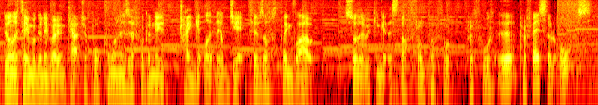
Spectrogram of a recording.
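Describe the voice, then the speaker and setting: Young man, west coast Scottish accent, rambling, self-mocking game commentary, mid-pitched voice, faint game music under it. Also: fairly even intonation, quick pace. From Scotland. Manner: chatty, rambling, self-mocking, often restarts words and laughs. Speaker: gaming channel host.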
